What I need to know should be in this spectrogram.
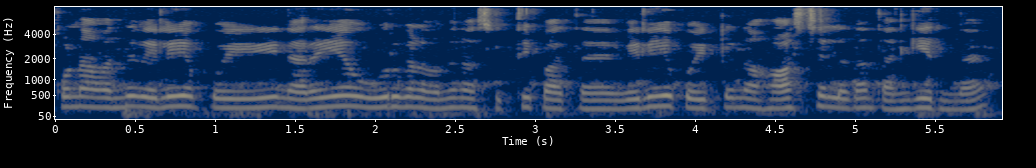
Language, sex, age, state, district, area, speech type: Tamil, female, 18-30, Tamil Nadu, Nagapattinam, rural, spontaneous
